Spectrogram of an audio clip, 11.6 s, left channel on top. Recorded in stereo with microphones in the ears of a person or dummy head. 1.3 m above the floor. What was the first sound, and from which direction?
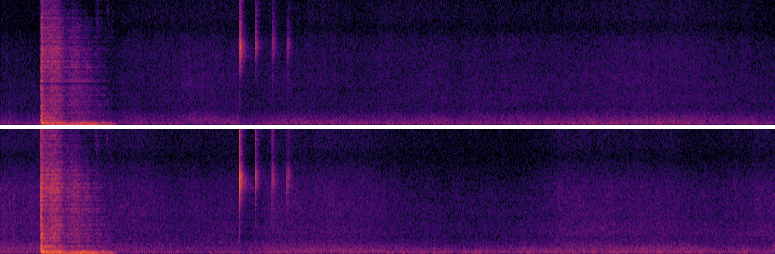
An explosion, 25° right (ahead or behind).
